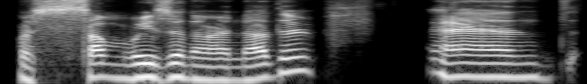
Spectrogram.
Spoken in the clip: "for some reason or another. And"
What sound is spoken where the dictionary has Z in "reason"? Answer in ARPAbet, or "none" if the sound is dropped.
Z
